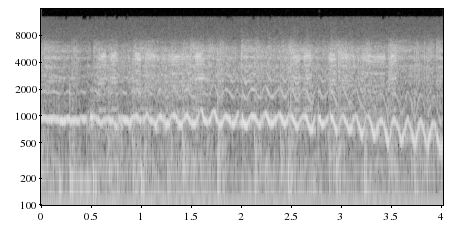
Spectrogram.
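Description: Live New Orleans brass band music: a brass horn holds one long high note whose vibrato grows wider into a shake that falls away near the end, over a bass line and drums.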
